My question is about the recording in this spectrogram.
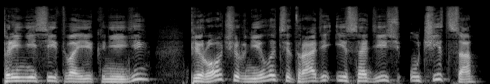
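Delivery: commanding mother. A narrator's reading. Mother sends her son to lessons, commanding. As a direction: order a child to study. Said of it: "командовала мать".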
